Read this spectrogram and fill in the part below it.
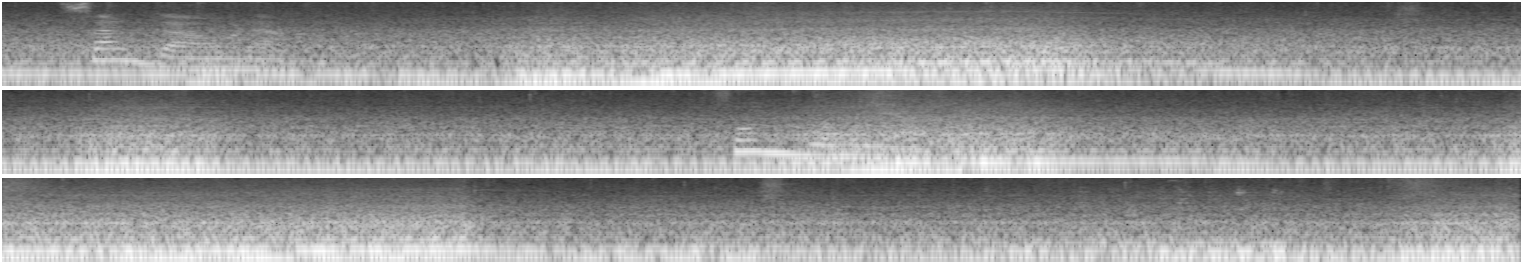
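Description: A truck engine drones steadily, rising and falling in pitch as it shifts gears.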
